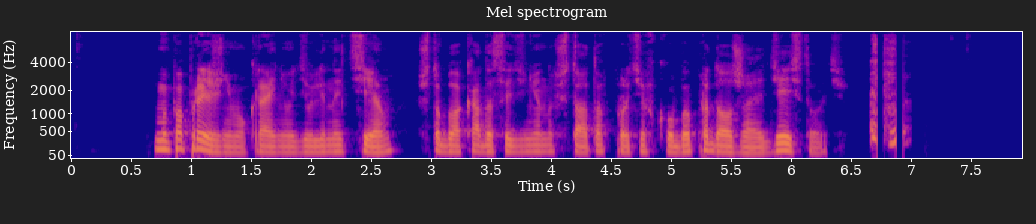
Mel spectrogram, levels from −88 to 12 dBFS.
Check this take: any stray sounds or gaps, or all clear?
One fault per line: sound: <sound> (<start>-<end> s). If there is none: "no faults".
sound: cough (6.7-7.0 s)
